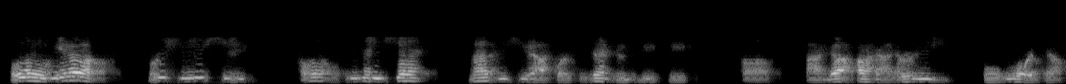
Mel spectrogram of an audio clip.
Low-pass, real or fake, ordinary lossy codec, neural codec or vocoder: 3.6 kHz; fake; none; codec, 16 kHz, 0.5 kbps, FreqCodec, smaller model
